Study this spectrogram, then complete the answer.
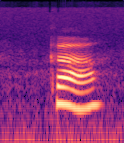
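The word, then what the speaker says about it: ك: You have got two letters, and that is qaf and kaf. Okay, and specifically where does they come? Ka at this position, and a bit behind it is qaf.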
